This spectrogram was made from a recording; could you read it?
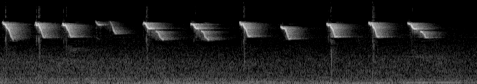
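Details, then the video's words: Saffron finch singing a steady series of about a dozen sharp, high, descending chirps, several doubled into two-part slurs, spaced roughly every half second. "Canario da terra"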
